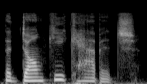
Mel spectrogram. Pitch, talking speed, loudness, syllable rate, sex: 160 Hz, 120 wpm, -20 LUFS, 4.7 syllables/s, female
